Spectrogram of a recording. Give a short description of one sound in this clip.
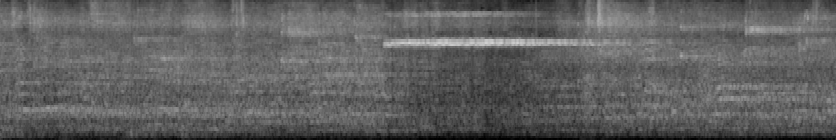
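A crowd of spectators murmurs and calls out in a large echoing hall.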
